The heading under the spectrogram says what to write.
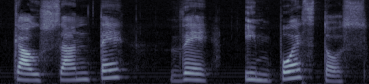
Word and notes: causante de impuestos: spanish

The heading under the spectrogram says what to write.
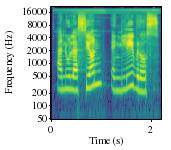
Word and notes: anulacion en libros: spanish

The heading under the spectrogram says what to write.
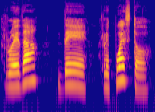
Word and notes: rueda de repuesto: spanish

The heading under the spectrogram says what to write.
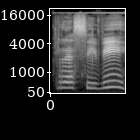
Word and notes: recibi: Spanish

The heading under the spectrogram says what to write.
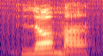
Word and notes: loma: Spanish

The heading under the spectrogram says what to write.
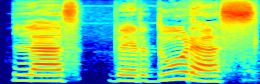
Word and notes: las verduras: Spanish

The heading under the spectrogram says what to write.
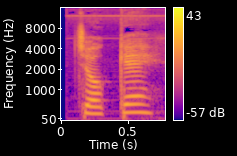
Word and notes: choque: spanish

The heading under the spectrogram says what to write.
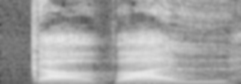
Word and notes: cabal: spanish

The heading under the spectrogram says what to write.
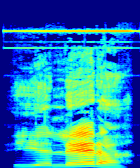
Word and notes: hielera: Spanish

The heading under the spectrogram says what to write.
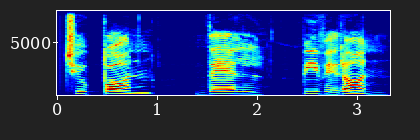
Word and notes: chupon del biberon: spanish

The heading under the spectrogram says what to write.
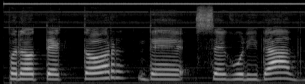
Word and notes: protector de seguridad: Spanish

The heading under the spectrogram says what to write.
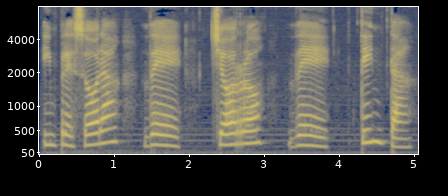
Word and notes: impresora de chorro de tinta: Spanish

